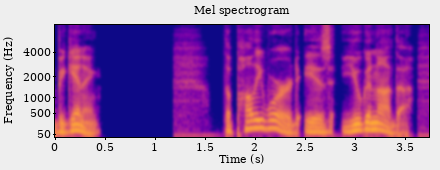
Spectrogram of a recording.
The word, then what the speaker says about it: yuganaddha: The Pali word is yuganaddha. Say it like yuganaddha.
